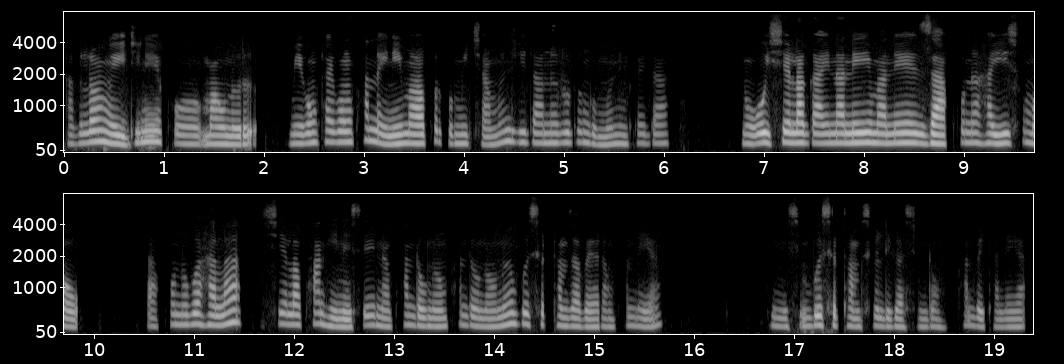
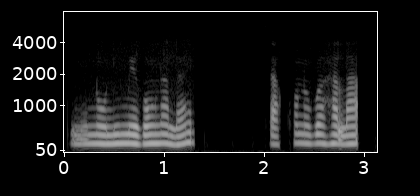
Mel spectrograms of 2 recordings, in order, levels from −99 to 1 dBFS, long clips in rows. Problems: low volume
